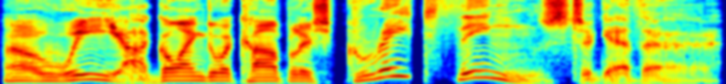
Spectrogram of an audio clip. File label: Male Human Bartender Picked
